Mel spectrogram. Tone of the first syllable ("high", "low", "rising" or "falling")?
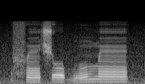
low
